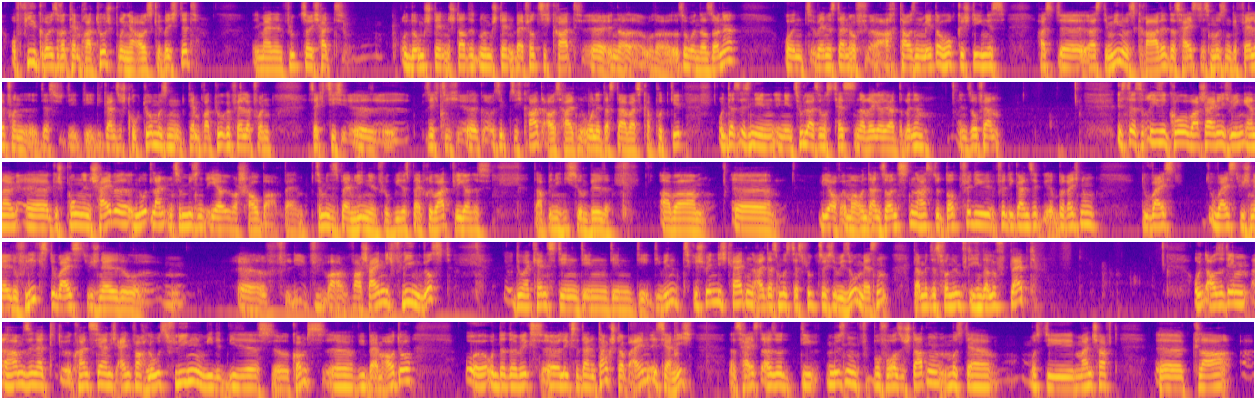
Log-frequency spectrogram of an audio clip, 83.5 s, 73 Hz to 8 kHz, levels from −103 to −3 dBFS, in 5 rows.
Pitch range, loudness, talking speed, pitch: 130-160 Hz, -20 LUFS, 150 wpm, 145 Hz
